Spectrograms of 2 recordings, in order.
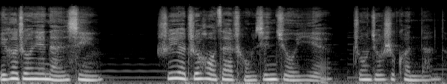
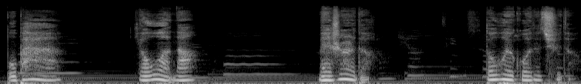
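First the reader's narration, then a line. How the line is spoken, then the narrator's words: Gentle, unreproachful. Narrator (Chinese): 董文杰没有一句责备，只是温柔的跟他说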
